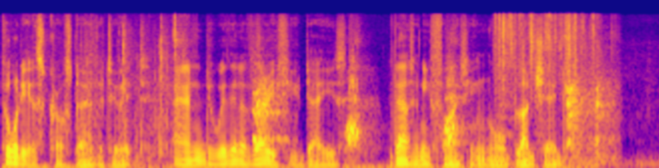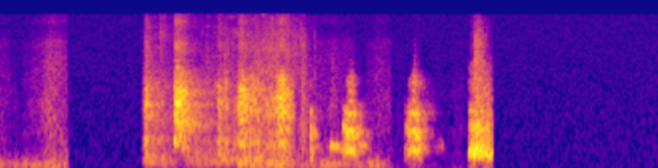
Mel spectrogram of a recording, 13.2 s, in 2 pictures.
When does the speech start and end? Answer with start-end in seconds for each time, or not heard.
0.0-5.8.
